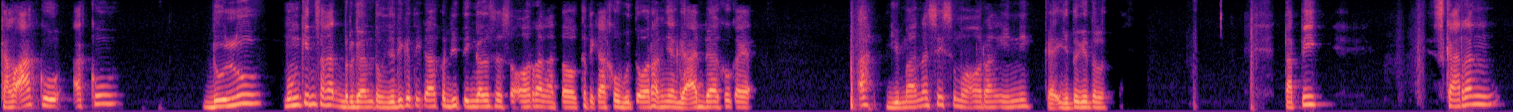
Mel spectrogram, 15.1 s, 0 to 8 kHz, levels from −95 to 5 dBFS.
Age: 20-39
